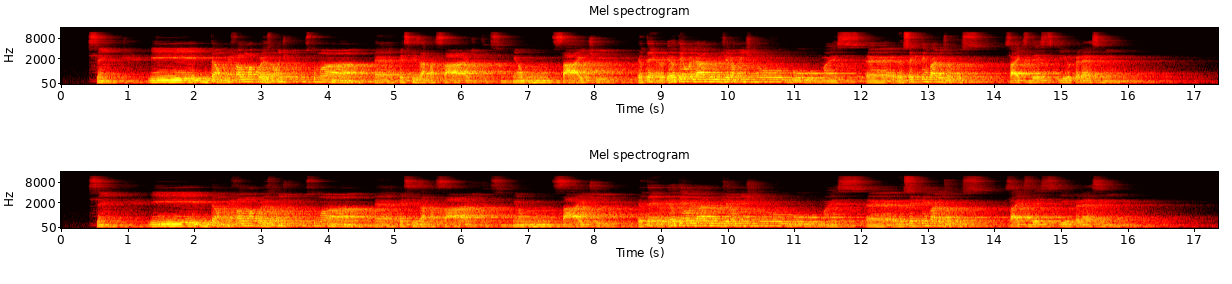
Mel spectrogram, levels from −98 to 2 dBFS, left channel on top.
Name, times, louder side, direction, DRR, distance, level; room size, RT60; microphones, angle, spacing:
voice 1, 0.4-1.0 1.3-8.2 8.6-13.7 14.2-16.1, left 2 dB, 40° left, -1 dB, 0.7 m, -26 dB
12.0 x 4.7 x 8.3 m, 3.0 s
head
